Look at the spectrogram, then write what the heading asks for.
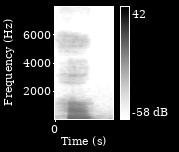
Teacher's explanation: it means first tone, and has a flat sound, so it's ah.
